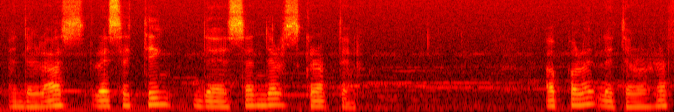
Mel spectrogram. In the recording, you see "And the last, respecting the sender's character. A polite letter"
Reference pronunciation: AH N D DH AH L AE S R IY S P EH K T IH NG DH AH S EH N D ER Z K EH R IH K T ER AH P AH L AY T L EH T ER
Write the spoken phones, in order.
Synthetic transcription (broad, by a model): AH N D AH L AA S R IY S EH T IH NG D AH S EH N D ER S K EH R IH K T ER AH P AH L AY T L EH T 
